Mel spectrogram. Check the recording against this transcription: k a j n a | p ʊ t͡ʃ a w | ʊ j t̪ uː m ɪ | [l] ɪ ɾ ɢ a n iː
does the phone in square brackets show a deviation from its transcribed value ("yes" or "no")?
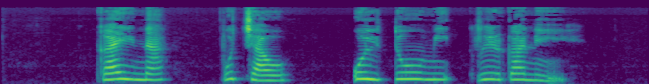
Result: yes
